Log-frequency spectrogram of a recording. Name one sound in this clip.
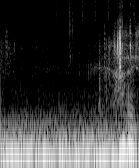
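A fishing reel clicks as it is wound in.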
